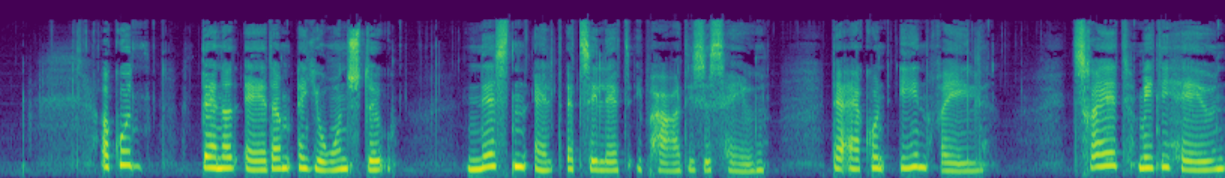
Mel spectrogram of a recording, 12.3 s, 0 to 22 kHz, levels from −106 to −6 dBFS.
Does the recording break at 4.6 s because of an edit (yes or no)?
yes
